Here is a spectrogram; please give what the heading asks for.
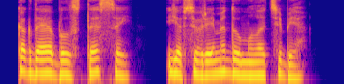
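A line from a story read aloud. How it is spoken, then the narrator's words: Plain. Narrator (Russian): сказал он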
